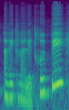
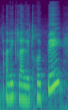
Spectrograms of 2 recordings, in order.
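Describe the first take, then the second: No difference in how they are said.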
